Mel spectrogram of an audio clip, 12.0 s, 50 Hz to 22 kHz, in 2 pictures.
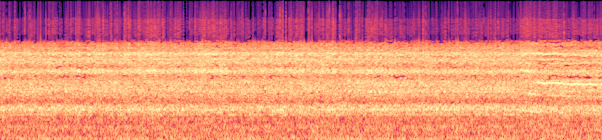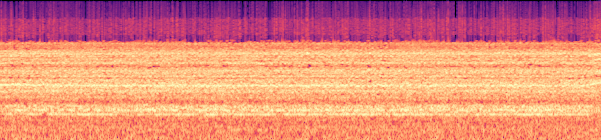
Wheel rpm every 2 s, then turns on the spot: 230, 230, 230, 210, 210, 210.
none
